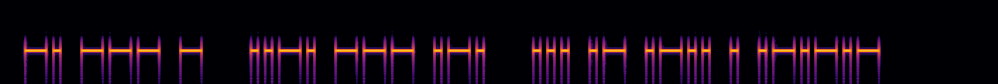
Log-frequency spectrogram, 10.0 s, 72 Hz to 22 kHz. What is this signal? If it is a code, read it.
Morse code, heard as a keyed tone, about 17 wpm, 700 Hz. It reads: NOT FOR SALE.
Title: Sentences from Top 1400 Words 17wpm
